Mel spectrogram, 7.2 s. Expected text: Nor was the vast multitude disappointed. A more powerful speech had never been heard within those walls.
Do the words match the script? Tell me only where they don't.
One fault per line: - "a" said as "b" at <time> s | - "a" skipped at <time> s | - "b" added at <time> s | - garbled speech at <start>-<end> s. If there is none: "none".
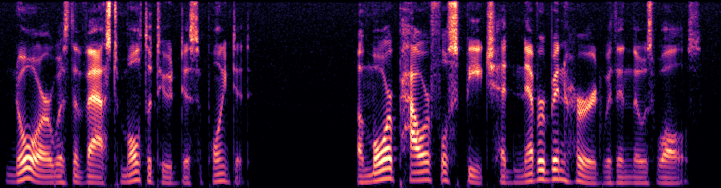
none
